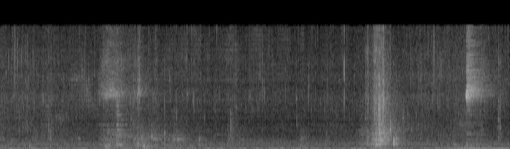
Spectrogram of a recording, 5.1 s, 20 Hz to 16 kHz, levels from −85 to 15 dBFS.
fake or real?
real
